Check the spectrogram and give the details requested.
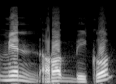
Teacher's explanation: Maka di kita namakan dengan idgham bila ghunah. Hanya masuk saja nunnya kita masukkan ke ro dihilangkan awalnya.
